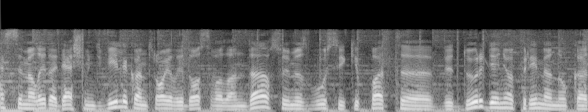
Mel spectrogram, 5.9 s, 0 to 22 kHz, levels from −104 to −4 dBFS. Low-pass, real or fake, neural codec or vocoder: 7.2 kHz; real; none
